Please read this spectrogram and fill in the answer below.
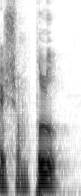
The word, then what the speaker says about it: Champloo: Yeah, Samurai Champloo.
